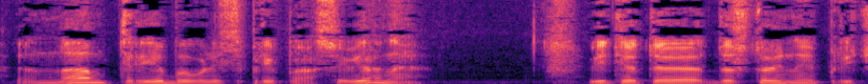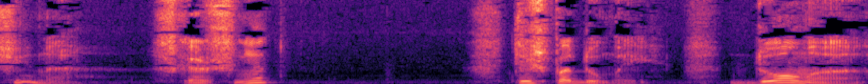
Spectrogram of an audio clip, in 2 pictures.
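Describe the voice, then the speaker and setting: A man voicing a sly, talkative male otter rogue in an audiobook, with rough, slangy, wheedling speech. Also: mid-range voice, a little mellow, dry recording, pitched above the performer's own voice, full character voice. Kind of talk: audiobook character voice.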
